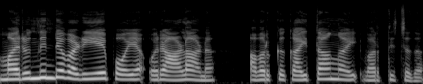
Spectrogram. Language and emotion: Malayalam, neutral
